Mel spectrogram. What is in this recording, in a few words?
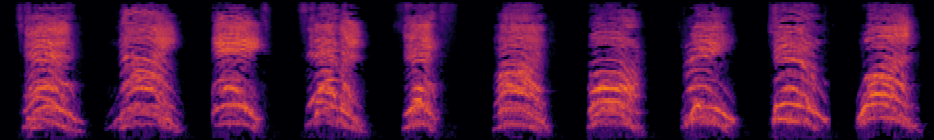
Number Countdown, Group, countdown from 10-1 w.FX, munchkins, speaking, (human voice)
